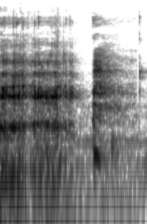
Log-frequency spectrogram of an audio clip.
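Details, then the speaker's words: Person burping: a long, loud, rumbling burp followed by a shorter second one; belching. "I get the biggest double chin when I'm about to burp."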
